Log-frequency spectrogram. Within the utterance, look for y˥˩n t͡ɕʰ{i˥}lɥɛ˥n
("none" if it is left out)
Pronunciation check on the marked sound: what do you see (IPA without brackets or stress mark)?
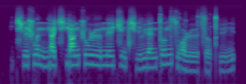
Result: i˧˥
